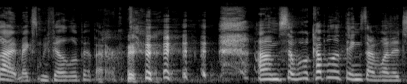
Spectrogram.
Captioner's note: laughing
